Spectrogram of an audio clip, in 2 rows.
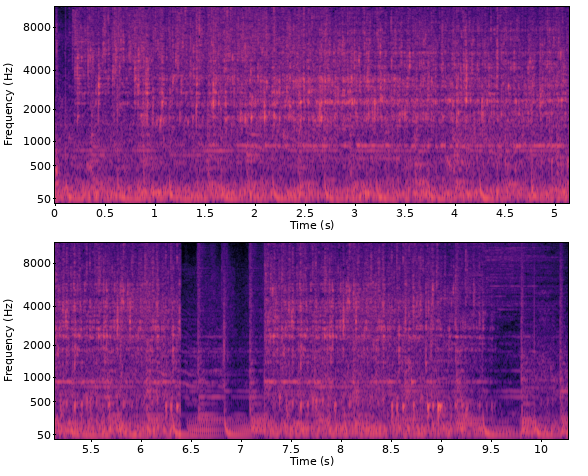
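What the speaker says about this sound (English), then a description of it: "You're going to boil half a gallon of water in the pot for 5 to 7 minutes and drain the water and rinse thoroughly." Water running and splashing steadily into a camping pressure cooker pot outdoors at a campfire, continuous and fairly loud, with a brief pause partway through before the flow resumes.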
